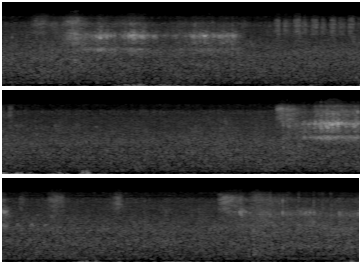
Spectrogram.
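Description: A fishing reel clicks and whirs as its handle is cranked.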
